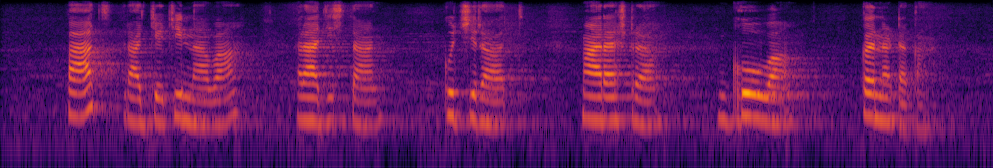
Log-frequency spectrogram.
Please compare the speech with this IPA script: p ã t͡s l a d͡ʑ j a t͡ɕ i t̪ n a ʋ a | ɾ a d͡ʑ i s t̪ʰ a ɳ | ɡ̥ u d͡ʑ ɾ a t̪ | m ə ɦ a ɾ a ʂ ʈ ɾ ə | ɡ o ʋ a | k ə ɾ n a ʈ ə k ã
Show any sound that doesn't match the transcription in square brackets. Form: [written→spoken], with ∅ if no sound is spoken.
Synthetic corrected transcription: p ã t͡s [l→ɾ] a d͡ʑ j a t͡ɕ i [t̪→∅] n a ʋ a | ɾ a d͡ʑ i s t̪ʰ a [ɳ→n] | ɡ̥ u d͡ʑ ɾ a t̪ | m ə ɦ a ɾ a ʂ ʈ ɾ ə | ɡ o ʋ a | k ə ɾ n a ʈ ə k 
